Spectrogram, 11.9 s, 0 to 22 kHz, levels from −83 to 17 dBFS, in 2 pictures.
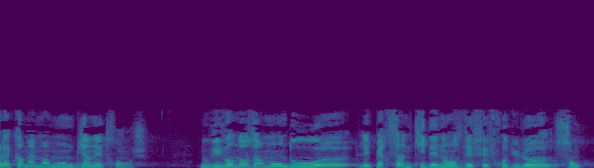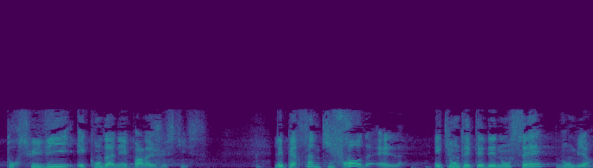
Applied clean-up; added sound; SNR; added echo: none; none; none; none.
